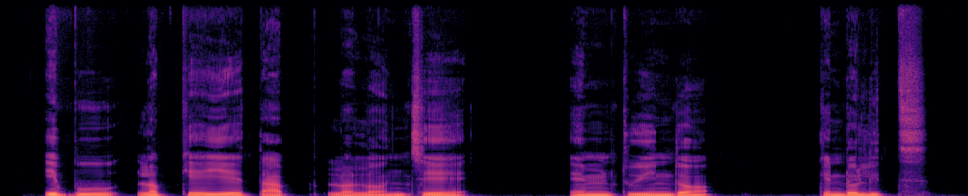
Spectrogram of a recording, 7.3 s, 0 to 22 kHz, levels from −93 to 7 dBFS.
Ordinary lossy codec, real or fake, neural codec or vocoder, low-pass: none; real; none; none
